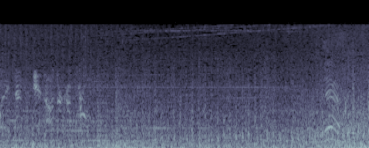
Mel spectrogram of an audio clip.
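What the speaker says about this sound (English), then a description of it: "Tell that helicopter to get out of here." A helicopter hovers in the video game Nobody Becomes Human: a loud, steady rotor roar runs through the whole stretch while voices talk over it.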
